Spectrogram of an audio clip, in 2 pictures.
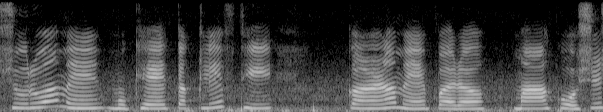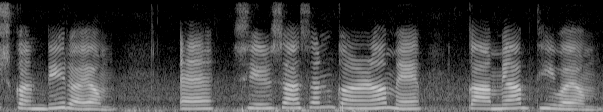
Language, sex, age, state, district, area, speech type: Sindhi, female, 18-30, Maharashtra, Mumbai Suburban, urban, spontaneous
